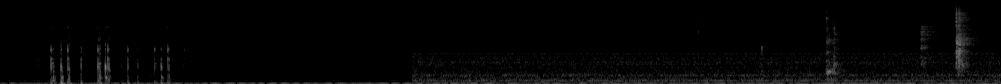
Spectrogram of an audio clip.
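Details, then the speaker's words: Universal Robots UR10e cobot powered on for the first time: a quick string of about half a dozen sharp clicks, then a quiet hum, as the axis brakes release normally and the robot enters normal mode. "hear the axis breaks clicking so now we've got robot active brakes released robot in normal mode"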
